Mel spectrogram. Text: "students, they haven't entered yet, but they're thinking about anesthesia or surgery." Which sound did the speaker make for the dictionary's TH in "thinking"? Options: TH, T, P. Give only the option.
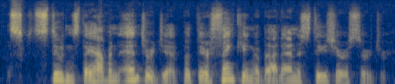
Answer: TH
